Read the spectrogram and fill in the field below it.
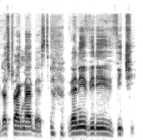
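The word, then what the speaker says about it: vici: Venidi Vichi. It's same one. Yes. I came, I saw, I conquered. I think the C in vichi is pronounced as if it were ch.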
